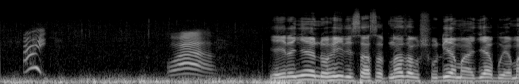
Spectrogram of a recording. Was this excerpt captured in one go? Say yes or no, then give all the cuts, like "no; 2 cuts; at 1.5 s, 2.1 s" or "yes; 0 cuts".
no; 1 cut; at 2.6 s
